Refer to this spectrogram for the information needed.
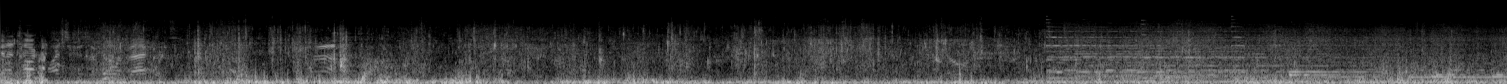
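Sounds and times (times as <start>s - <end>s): choppy water: 0.0s - 15.0s
wind buffeting microphone: 0.0s - 15.0s
canoe paddle splashes: 0.6s - 15.0s.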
